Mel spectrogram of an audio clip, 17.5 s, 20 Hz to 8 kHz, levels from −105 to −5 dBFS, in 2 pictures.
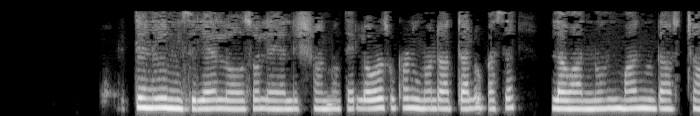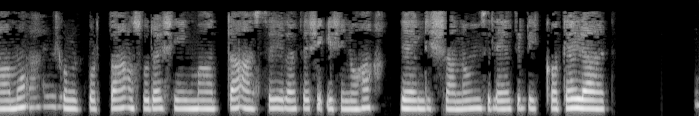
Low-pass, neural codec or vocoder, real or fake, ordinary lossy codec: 7.2 kHz; codec, 24 kHz, 0.9 kbps, WavTokenizer, medium speech release version 2; fake; MP3, 24 kbps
